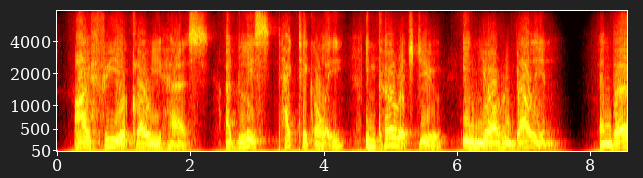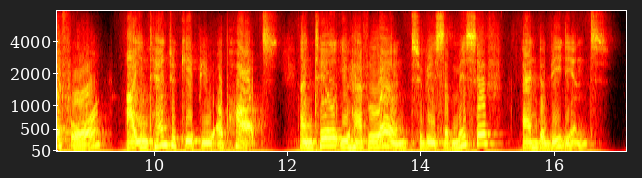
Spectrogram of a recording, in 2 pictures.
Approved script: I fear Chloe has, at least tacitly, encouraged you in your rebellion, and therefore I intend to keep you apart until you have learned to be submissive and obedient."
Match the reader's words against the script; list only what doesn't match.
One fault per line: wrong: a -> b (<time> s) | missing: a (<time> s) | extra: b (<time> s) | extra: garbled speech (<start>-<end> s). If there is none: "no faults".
no faults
